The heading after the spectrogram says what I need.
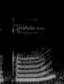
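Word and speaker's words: calm: Black, blue, bold, brave, brief, bright, broad, काम, इधर L silent होगा, काम, कामर, कामिस्ट, cheap, clean, clear, clever, close, course, cold, cool, cruel, dark, dear, deep, dim, डल, dumb.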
